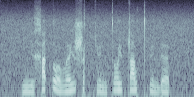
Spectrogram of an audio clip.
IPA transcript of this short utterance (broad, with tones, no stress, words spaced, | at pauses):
ɲɨ˨˩˨xa˦˥t̚ɣo˨˩˨və˧˥j ʂə˨˩k̚ cɨ˨˩˨nt̪o˧jʈa˧˥w t̪ʰɨ˨˩˨nɗəː˨˩p̚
